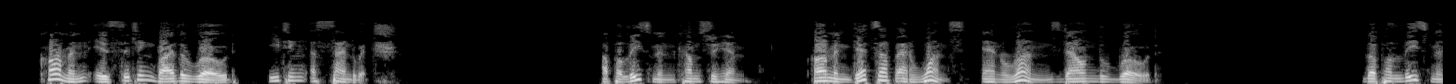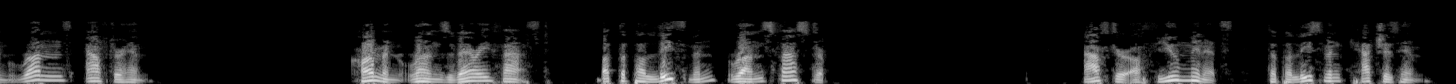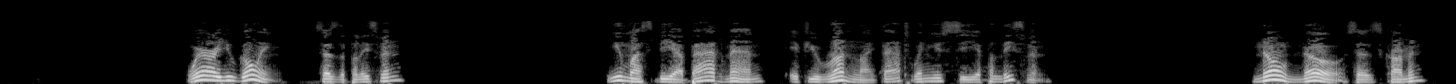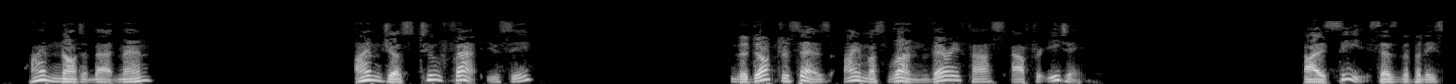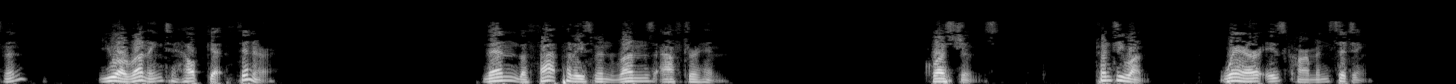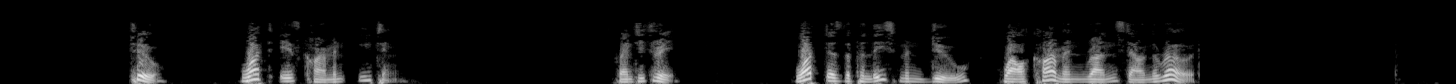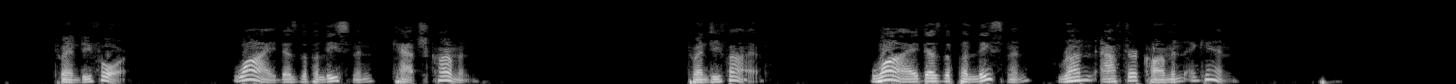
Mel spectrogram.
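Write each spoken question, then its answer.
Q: Where is Carmen sitting?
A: By the road

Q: What is Carmen eating?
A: A sandwich

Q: What does the policeman do while Carmen runs down the road?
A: He runs after him

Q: Why does the policeman run after Carmen again?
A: He is fat and wants to get thinner too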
